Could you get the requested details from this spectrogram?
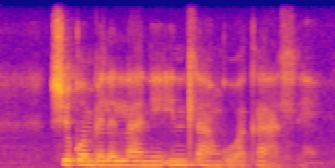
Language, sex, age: Tsonga, female, 20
